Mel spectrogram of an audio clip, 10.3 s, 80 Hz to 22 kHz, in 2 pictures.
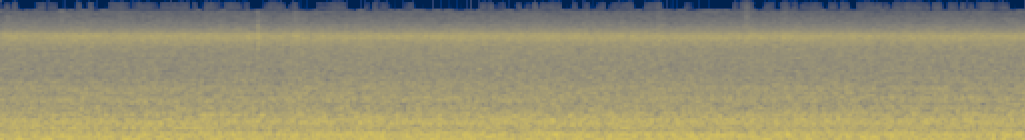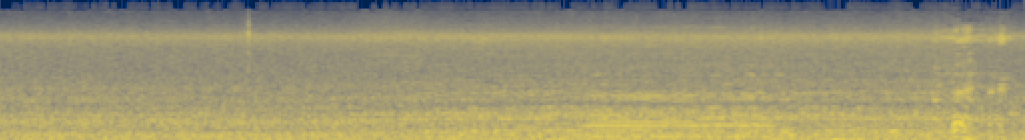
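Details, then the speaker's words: Carrier 58MCA-1551 furnace after replacing blower motor (refurbished GE 1/2HP 1075RPM), squirrel-cage wheel and run capacitor: steady, even air rush with faint high whine, no scraping or knocking; blower runs smoothly. "oh yeah that sounds great I'm happy and the main reason I'm happy is I was able to do this myself"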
